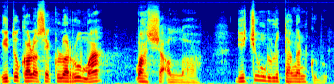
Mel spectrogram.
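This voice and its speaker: A man's voice: mid-range voice, moderate pace, in a large hall. A middle-aged man giving a humorous sermon, joking and speaking straight to the audience. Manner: lively, joking, addresses the audience directly. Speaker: preacher.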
